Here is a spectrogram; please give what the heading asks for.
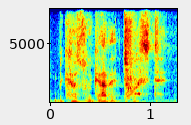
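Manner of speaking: low unvoiced whisper on Because we got it twisted; soft low whispered line. Shown as a demonstration. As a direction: hush it down to a whisper.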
